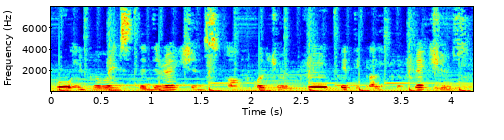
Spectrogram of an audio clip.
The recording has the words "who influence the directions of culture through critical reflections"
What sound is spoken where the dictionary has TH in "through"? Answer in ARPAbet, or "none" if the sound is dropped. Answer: T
